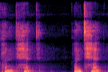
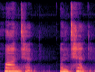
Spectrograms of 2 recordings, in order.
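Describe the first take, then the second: Both takes have the same delivery.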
